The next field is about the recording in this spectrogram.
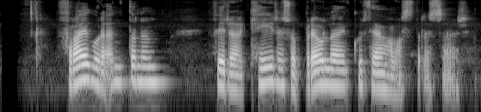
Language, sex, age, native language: Icelandic, female, 40-49, Icelandic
